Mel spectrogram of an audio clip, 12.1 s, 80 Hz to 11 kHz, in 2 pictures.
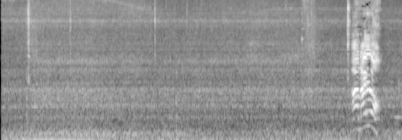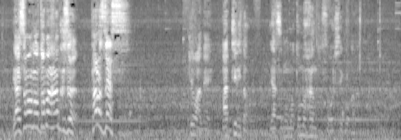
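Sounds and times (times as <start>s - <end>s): truck engine low rumble: 0.0s - 12.0s.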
